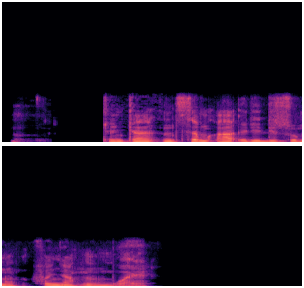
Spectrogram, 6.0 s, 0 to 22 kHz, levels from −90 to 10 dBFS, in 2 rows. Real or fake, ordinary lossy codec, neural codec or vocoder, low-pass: fake; Opus, 24 kbps; vocoder, 44.1 kHz, 80 mel bands, Vocos; 7.2 kHz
